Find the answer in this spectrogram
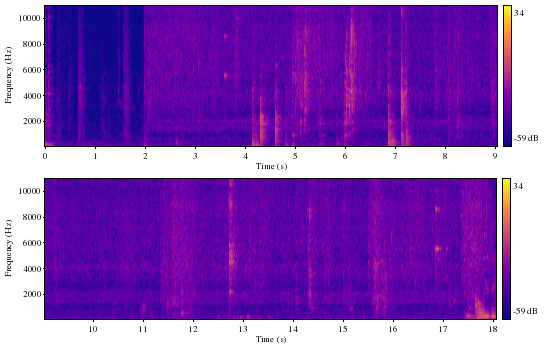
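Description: Kitchen tap running into a sink while a loaf pan is washed by hand. The water comes on about two seconds in, and the pan knocks and clanks against the sink now and then.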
